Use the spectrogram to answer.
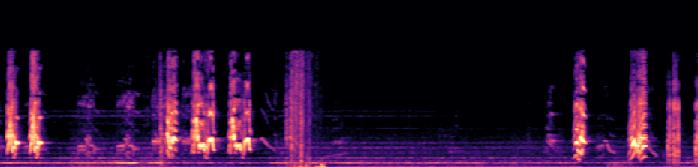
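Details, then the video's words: Pied myna chattering: scattered sharp squawks and scratchy notes in clusters separated by a quiet spell, over a steady faint background hum. "Pied Myna bird's variety of calls and sounds"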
